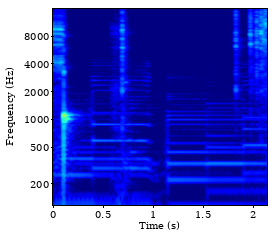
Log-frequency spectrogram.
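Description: A sharp pop sound effect just after the start, then a softer low thud, over quiet background music with held notes.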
